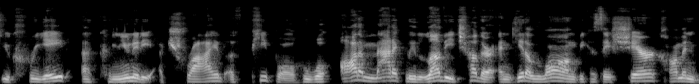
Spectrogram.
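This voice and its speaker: A man hosting a live webinar as a yoga business coach. He teaches and pitches in a casual, emphatic way and repeats his key phrases. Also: a bit bright, breathy edge. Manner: casual and unpolished by choice.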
